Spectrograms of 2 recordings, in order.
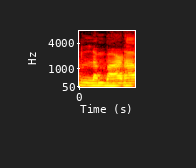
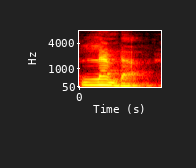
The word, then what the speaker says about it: lambda: Okay, the word is lambda, it's not lambada or something else, the word is lambda.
